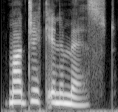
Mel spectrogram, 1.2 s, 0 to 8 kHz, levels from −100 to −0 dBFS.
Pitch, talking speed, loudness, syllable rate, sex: 245 Hz, 205 wpm, -15 LUFS, 4.9 syllables/s, female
